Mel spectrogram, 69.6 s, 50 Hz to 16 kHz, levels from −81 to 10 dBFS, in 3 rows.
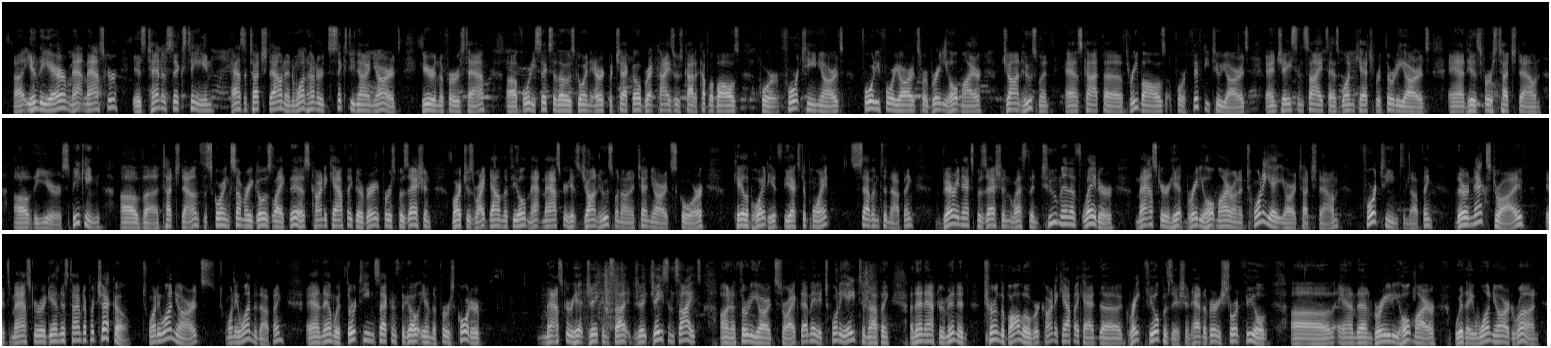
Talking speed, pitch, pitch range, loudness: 175 wpm, 150 Hz, 130-170 Hz, -26 LUFS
